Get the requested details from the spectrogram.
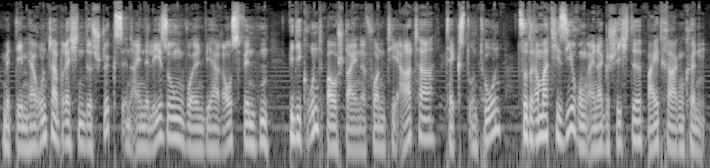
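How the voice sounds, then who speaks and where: A man's voice: fairly low pitch, fairly quick, few pauses, faint music behind. A man reading a scripted voice-over for a radio report. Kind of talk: scripted voice-over translation of a speaker.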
